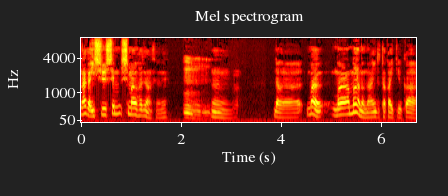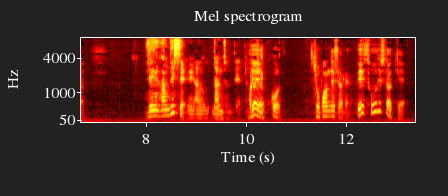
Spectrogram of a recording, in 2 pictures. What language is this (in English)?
Japanese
